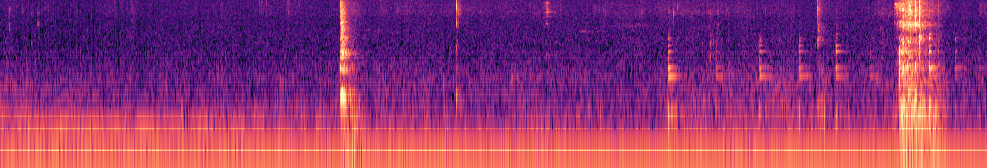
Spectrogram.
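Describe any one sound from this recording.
Water bubbles in a pot.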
